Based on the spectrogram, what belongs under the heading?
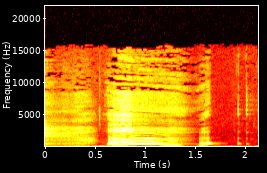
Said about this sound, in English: Yawn more on the podcast, bro. Sounds amazing.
